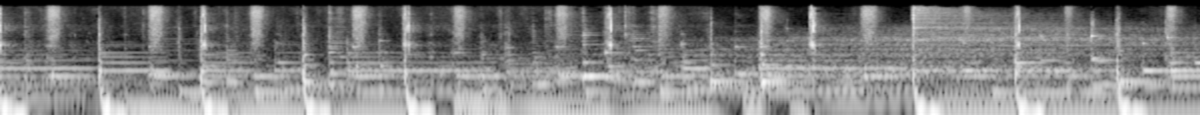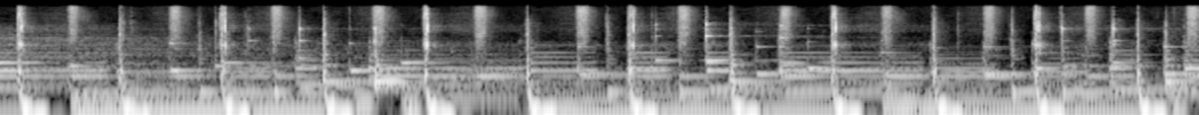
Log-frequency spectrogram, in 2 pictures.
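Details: Rhythmic music with a steady bass beat and plucked notes, with no animal voice heard.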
